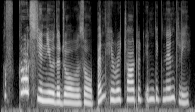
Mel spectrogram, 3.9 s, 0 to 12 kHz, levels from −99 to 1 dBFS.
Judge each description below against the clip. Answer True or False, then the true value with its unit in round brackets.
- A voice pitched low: False (260 Hz)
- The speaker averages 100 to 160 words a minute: False (170 wpm)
